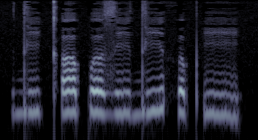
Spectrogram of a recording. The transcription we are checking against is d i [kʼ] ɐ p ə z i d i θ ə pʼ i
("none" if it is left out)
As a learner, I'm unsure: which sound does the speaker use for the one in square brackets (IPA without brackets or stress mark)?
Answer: kʼ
